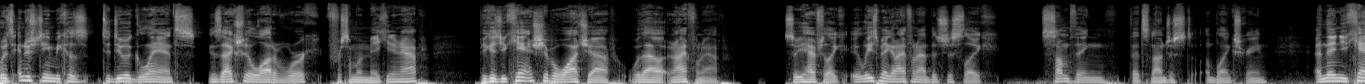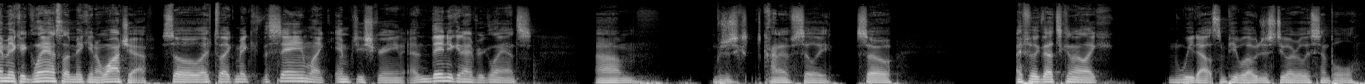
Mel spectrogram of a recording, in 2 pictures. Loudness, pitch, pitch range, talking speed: -18 LUFS, 105 Hz, 95-120 Hz, 230 wpm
